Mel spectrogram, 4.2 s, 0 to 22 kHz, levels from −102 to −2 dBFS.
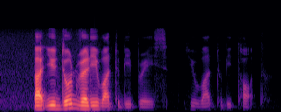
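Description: From 1.28 to 2.05 s the speech fades down by roughly 25 dB with zipper noise: the gain drops in 1 dB jumps, about twenty a second, instead of gliding, and each jump leaves a faint click, so a fine ticking rides on the voice as it falls. On a waveform the envelope descends as a staircase; a spectrogram shows thin vertical broadband lines at each step.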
